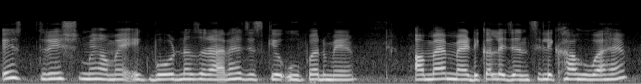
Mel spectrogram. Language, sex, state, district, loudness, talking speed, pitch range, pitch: Hindi, female, Jharkhand, Garhwa, -13 LUFS, 175 wpm, 225-245 Hz, 235 Hz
